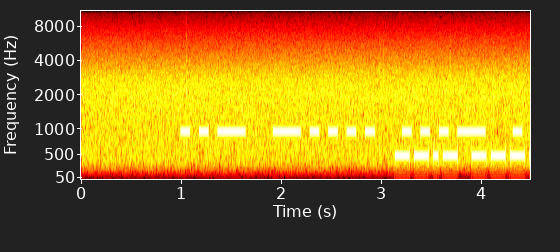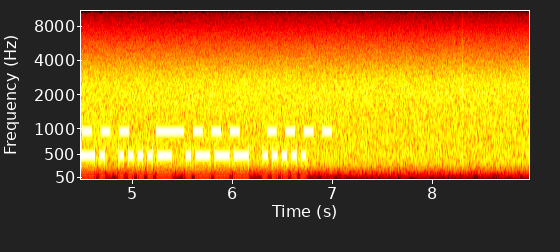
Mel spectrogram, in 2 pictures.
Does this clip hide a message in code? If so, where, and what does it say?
Yes: Morse code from 0.9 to 7.1 s, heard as two keyed tones, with radio static. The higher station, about 13 wpm, 950 Hz: U6VHBH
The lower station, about 25 wpm, 470 Hz: Q94J5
